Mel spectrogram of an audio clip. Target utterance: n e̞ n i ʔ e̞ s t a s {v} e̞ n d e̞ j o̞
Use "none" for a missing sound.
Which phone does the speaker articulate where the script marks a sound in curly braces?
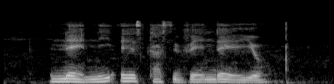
v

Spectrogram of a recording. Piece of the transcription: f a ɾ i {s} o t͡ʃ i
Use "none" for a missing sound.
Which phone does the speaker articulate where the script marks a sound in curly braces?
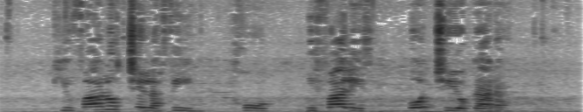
s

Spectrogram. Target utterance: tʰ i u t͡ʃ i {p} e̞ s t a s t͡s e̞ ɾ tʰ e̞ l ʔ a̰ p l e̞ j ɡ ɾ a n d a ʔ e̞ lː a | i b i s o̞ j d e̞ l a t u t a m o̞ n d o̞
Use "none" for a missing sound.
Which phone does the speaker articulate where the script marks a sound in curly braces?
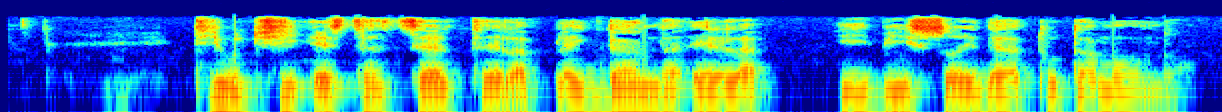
ʔ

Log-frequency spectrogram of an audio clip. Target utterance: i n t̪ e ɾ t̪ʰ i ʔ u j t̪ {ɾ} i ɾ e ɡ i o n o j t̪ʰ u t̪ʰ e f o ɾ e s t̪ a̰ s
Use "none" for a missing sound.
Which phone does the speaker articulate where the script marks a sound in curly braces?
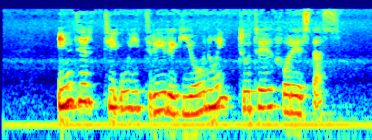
ɾ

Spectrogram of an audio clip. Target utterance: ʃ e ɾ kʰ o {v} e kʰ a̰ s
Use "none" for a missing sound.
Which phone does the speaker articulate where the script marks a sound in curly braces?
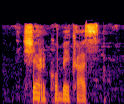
b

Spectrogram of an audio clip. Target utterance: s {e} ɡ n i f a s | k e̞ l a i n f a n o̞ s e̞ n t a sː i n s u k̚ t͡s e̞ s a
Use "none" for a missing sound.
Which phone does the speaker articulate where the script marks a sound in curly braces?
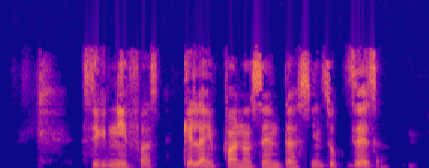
i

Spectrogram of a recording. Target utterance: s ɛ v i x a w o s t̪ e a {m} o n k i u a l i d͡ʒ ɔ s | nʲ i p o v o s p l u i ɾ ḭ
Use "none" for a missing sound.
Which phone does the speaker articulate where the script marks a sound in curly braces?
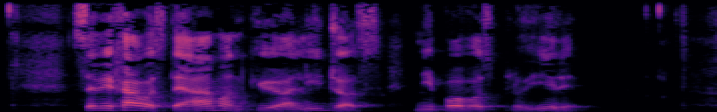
m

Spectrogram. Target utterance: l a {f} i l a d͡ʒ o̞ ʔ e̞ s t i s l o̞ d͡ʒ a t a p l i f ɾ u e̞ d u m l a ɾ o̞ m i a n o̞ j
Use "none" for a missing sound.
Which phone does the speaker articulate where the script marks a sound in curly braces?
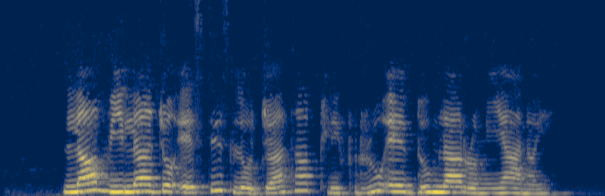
v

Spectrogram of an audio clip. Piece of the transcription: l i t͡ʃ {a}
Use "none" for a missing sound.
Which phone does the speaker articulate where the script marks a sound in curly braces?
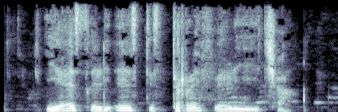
a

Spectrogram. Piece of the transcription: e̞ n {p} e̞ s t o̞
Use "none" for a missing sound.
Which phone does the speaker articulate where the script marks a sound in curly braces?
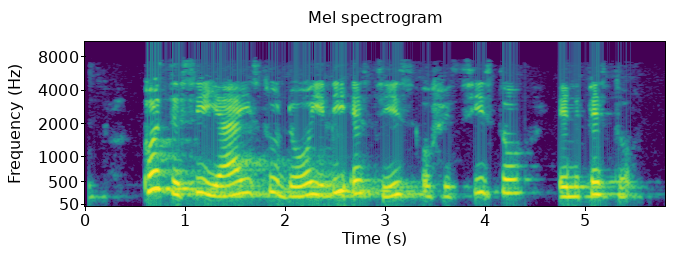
p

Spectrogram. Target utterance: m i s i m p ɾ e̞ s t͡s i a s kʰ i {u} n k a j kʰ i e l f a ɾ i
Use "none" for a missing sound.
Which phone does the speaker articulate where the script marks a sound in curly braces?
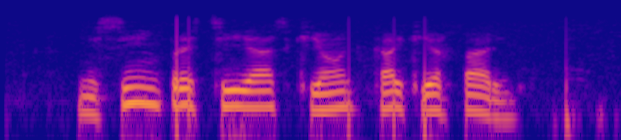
o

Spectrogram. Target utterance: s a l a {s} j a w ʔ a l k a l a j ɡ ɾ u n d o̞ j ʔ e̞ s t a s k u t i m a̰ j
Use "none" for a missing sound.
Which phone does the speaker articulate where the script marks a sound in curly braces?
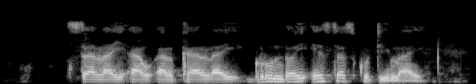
none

